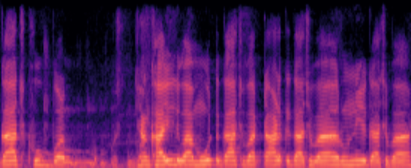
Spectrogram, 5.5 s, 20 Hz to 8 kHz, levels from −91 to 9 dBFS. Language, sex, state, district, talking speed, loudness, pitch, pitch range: Bhojpuri, male, Bihar, Muzaffarpur, 185 wpm, -16 LUFS, 195 Hz, 195-205 Hz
